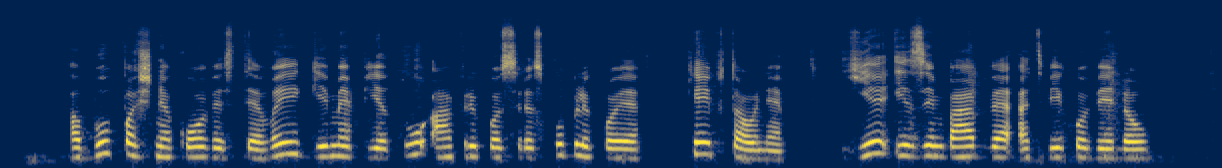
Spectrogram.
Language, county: Lithuanian, Telšiai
